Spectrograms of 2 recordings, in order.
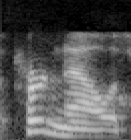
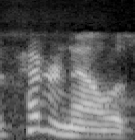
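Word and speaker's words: Pedernales: President Johnson, put an R in the middle, in that word, the Pertinalis River, instead of the Pedernalis River.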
